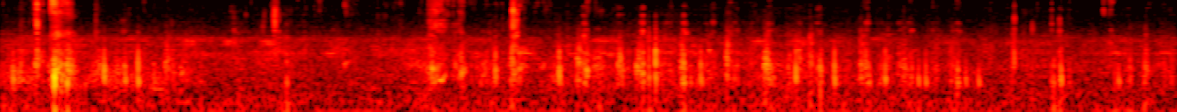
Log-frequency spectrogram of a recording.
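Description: Close-up eating sounds of a person eating rice, greens and omelette by hand: chewing with many small, irregular wet clicks and lip smacks.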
